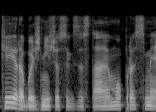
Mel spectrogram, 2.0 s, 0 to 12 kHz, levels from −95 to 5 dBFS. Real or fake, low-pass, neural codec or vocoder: real; 7.2 kHz; none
